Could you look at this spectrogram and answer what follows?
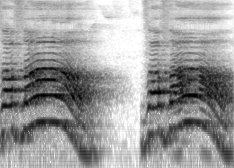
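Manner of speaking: vovó with a long, loud second syllable.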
